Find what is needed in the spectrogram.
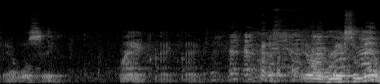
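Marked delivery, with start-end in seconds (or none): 0.1-0.6 dismissive. Retold or imitated. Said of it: "I go". 1.2-2.7 mock quacking. Mocking a boastful coachee.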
